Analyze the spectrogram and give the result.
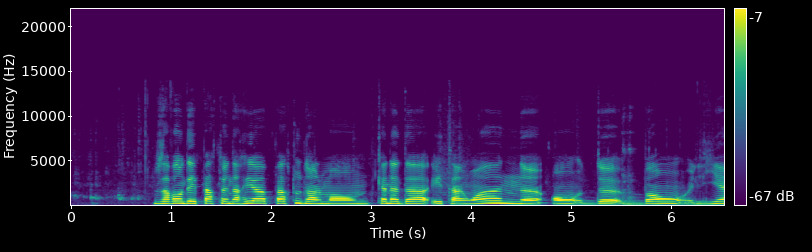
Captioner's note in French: voix de l'interprète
